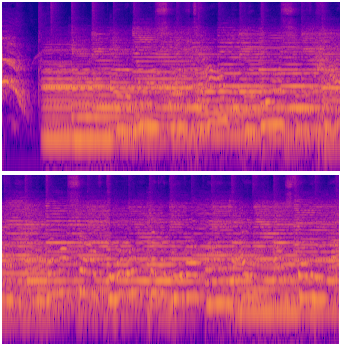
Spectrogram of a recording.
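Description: Rock band playing live: electric guitars holding chords over a steady drum beat with regular cymbal hits. The music starts about half a second in, after a brief drop in level.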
